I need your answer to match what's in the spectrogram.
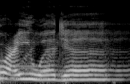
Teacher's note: ایک زبر کو ڈراپ کر کے وقف کریں گے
